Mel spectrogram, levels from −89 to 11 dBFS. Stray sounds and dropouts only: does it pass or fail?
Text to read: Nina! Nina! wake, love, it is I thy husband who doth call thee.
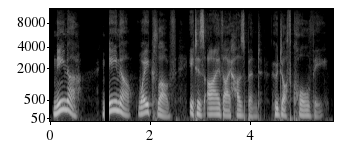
fail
